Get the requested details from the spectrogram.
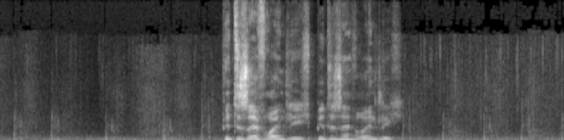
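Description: Footsteps walk slowly on a stone floor.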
